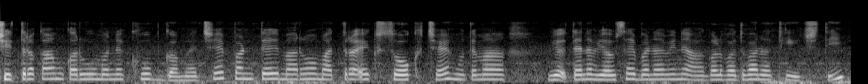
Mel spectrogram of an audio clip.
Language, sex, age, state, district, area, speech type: Gujarati, female, 18-30, Gujarat, Junagadh, urban, spontaneous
